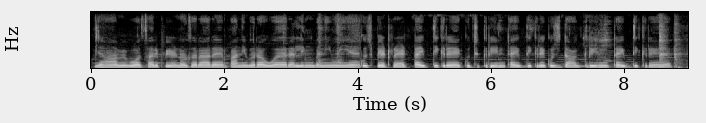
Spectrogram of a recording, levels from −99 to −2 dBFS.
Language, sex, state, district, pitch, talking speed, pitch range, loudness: Hindi, female, Maharashtra, Dhule, 190 Hz, 240 wpm, 185-195 Hz, -27 LUFS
